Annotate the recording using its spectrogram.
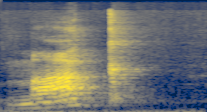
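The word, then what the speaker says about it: mag: maxed see ma yeah it's written with the G but it's pronounced as it was a K this is a phenol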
